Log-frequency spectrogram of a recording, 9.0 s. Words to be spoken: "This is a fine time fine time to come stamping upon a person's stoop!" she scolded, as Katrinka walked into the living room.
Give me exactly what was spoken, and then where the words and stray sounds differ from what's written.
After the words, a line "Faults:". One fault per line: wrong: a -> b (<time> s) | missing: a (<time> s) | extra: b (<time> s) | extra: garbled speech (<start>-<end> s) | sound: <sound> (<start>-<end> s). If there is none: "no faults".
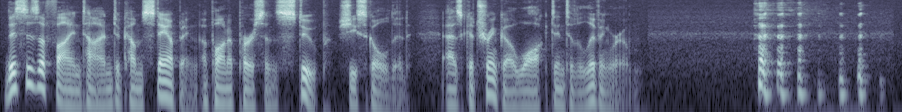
"This is a fine time to come stamping upon a person's stoop!" she scolded, as Katrinka walked into the living room.
Faults:
missing: fine time (1.1 s)
sound: laugh (7.5-8.9 s)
